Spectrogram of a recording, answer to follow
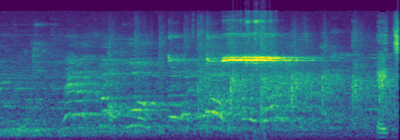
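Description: Crowd voices and chatter in a gymnasium during a stoppage of play, with a short, high, steady tone a little past the middle that is the loudest sound.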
